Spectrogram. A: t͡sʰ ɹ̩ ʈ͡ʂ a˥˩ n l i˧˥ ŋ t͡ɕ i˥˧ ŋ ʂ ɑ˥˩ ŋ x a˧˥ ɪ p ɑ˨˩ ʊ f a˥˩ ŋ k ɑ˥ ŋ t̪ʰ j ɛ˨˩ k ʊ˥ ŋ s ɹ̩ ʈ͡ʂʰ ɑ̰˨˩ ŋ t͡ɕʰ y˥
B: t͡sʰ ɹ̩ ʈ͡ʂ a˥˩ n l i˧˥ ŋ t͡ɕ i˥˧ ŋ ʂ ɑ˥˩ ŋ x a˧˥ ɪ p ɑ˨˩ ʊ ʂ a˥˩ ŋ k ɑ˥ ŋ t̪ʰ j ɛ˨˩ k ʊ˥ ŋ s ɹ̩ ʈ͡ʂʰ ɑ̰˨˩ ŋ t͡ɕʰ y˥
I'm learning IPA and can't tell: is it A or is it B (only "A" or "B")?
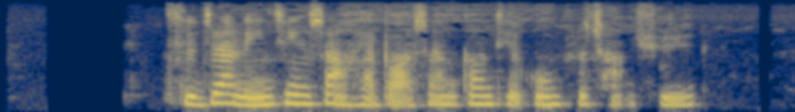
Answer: B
